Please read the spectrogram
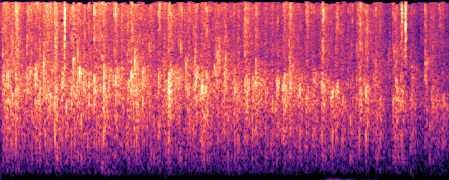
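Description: An audience breaks into steady applause, dense overlapping claps forming a bright, sustained wash of sound that holds at an even loudness for several seconds without any talking.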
